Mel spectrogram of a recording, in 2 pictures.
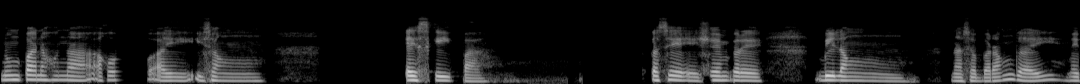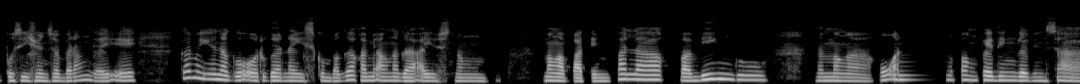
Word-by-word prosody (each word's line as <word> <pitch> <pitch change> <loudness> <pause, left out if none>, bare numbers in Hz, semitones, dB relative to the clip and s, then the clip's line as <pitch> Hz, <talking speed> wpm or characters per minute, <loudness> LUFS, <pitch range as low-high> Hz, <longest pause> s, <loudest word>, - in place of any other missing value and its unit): nung 210 0 +1
panahon 210 -2 +3
na 190 -2 0
ako 200 +1 -3 0.3
ay 175 +2 -1
isang 165 -3 -4 1.4
SK 190 -2 +4
pa. 145 -4 -5 1.5
Kasi 190 -4 +2
siyempre 185 -3 +1 0.5
bilang 195 -2 +5 1.0
nasa 165 0 -1
barangay, 185 +3 -1
may 175 -1 -2
posisyon 170 -1 -1
sa 165 - 0
barangay 165 0 -2
eh, 180 -2 +1 0.4
kami 295 -4 -1
'yon 240 -1 +3
nag-o-organize 180 -4 0
kumbaga 165 +4 -1
kami 180 -2 0
ang 180 0 0
nag-aayos 160 -2 0
ng 155 -2 -4 0.6
mga 175 -1 +5
patimpalak, 220 +9 +2 0.2
pabingo, 210 +2 +2 0.5
ng 175 - 0
mga 170 -2 +1 0.2
kung 200 +6 -1
ano 215 0 -7
pang 205 -2 -2
pwedeng 190 -2 +1
gawin 170 -2 0
sa 180 +3 -1
180 Hz, 105 wpm, -24 LUFS, 170-205 Hz, 1.5 s, bilang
